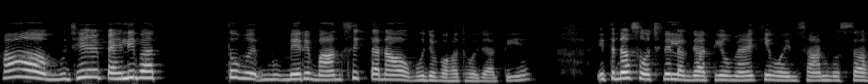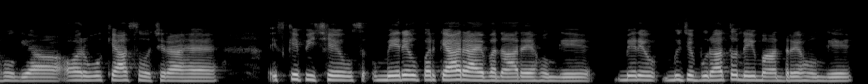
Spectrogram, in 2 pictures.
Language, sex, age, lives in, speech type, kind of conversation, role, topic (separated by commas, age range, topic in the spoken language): Hindi, female, 20-24, India, conversation, advice, user, आप काम में छोटी-छोटी गलतियों पर खुद को कठोर तरीके से दोषी क्यों मानते हैं?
